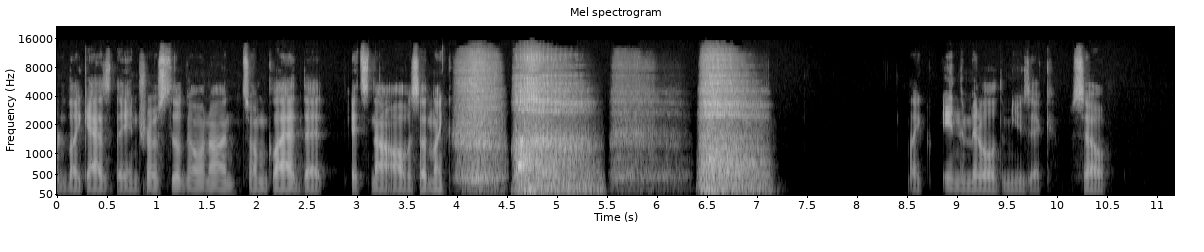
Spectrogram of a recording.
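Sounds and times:
speech: 0.0 - 6.9, 8.5 - 10.6
loud harsh gasping breaths into a microphone: 3.9 - 7.2.

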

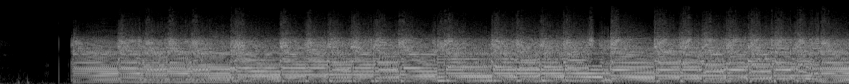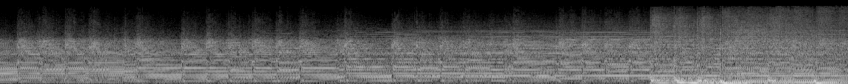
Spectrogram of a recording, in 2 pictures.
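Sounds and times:
dense distorted guitars: 0.7 - 16.9
full band rock song on a radio broadcast: 0.7 - 16.9.

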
